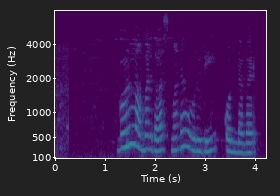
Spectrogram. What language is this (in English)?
Tamil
